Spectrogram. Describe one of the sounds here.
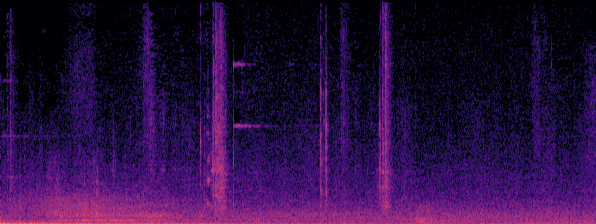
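Footsteps tap on a metal walkway.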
